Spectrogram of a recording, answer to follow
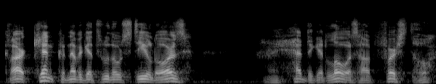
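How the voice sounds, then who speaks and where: An actor playing a bold, resolute superhero in a 1940s radio serial, speaking in a declamatory way. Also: male voice, on the low side, sharp tone. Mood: determined, commanding. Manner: declamatory, deliberate. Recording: noisy, clicking vintage radio recording.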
